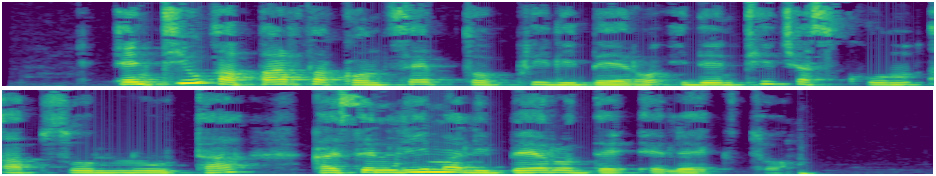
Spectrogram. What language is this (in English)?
Esperanto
